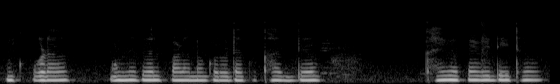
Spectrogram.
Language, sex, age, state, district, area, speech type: Odia, female, 18-30, Odisha, Nabarangpur, urban, spontaneous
